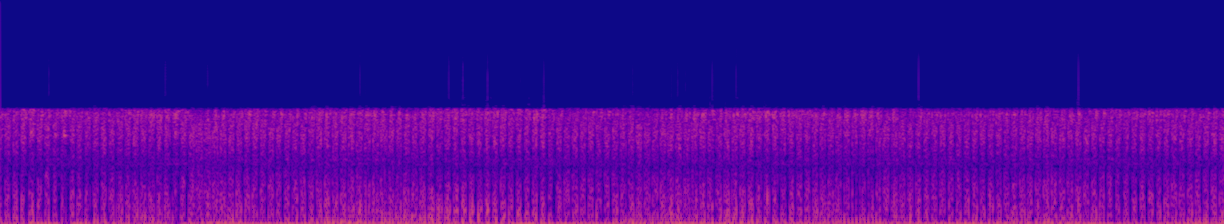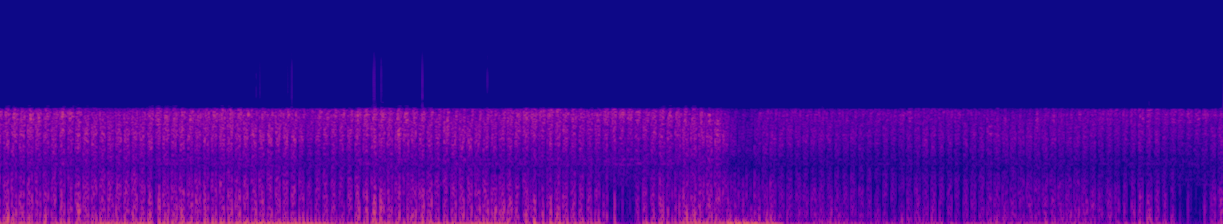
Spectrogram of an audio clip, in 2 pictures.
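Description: Water bubbles and hisses steadily.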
